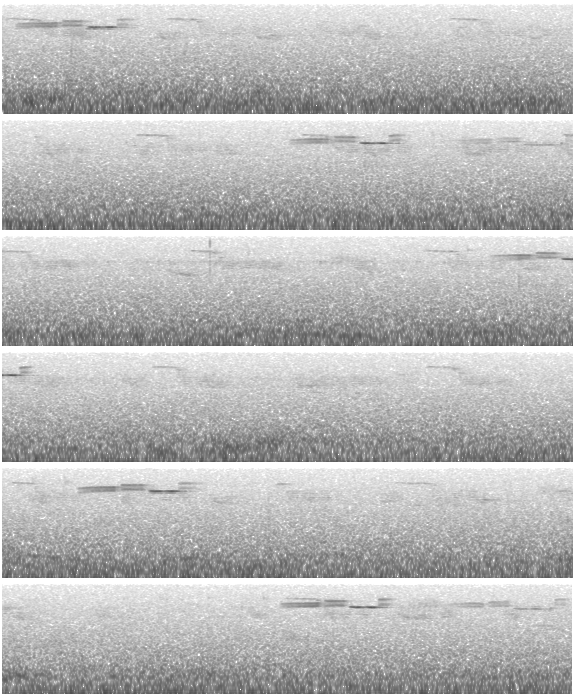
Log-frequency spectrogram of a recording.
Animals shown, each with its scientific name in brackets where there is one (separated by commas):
Black-throated Green Warbler (Setophaga virens), Black-capped Chickadee (Poecile atricapillus)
